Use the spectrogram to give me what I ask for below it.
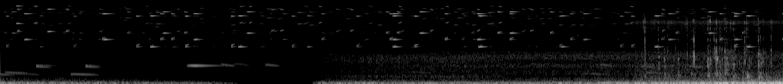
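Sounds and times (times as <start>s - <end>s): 
shared soundscape: 3.2s - 7.8s.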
